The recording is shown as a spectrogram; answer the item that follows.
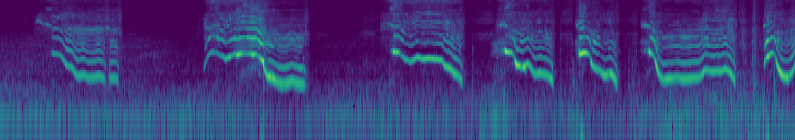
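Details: Rylee, a Boxer dog, on first seeing an elk herd: loud, high whines in six bursts, each sliding down from a sharp start, some wavering or rising again, separated by short quiet gaps.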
